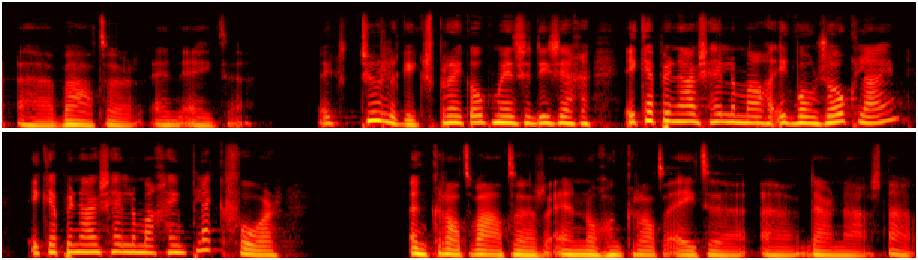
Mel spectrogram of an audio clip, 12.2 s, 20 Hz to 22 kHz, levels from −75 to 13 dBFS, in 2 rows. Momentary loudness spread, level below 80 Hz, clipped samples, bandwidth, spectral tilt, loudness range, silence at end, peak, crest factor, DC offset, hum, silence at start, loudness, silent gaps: 10 LU; -52 dBFS; under 0.1%; 15 kHz; -6.5 dB/octave; 4 LU; 0 s; -6 dBFS; 16 dB; under 0.1%; none; 0.1 s; -22 LUFS; 1.93-2.06 s, 8.43-8.81 s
